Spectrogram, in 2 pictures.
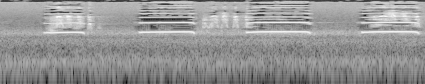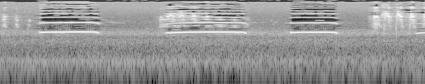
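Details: Bald eagles at a northeast Florida nest on a January morning, captured by nest camera, as the nesting female calls in displeasure at an intruder eagle nearby: a series of shrill, steady whistled notes mixed with chattering bursts, repeated roughly every second.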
